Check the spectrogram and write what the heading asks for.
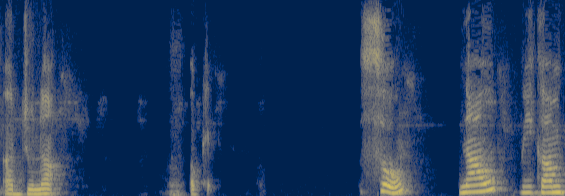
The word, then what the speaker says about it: Arjuna: If there is no dash, you have to add the akara. Okay, so in Sanskrit, that will be the correct pronunciation. So it will not be Arjun, it will be Arjuna.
